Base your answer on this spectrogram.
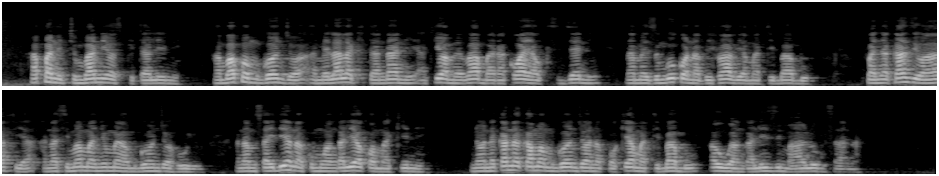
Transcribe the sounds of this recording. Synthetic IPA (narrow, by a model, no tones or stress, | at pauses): hapanit͡ʃumbanihɔspitalini | ambapɔm̩ɠɔɲd͡ʒwaamɛlalaki̥tandaniakiwaːmɛvaːɓaɾakɔajaɔksiʄɛni | naːmɛzuŋɡukɔnavifaːvjamatiɓaɓu | m̩faɲakaziwaafjaːnasimamaɲumajam̩ɠɔɲd͡ʒwaɦuju | anam̩saiɗianakumuaŋɡaliakwamakini | inaɔnɛkanakamam̩ɠɔɲd͡ʒwaːnapɔkɛamatiɓaɓuauːaŋɡalizimaːlumusana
